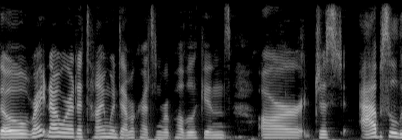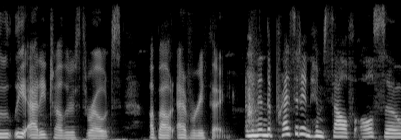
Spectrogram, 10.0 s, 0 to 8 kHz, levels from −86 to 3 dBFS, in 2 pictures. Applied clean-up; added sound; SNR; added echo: classical method log-MMSE.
